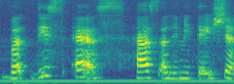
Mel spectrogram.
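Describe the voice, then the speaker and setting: A woman's very deep, low voice with audible room echo and noticeable background noise. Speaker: math teacher. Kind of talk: lecture. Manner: slow; frequent fillers like okay and uh.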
